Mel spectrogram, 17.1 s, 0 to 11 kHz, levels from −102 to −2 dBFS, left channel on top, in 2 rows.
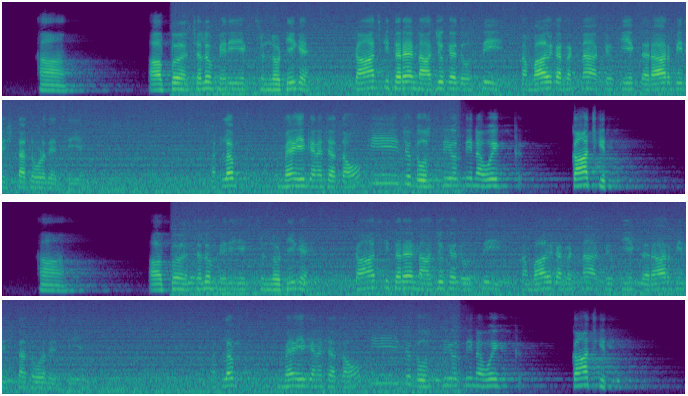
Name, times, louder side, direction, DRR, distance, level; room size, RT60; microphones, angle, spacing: voice 1, 0.4-0.8 1.8-3.9 4.4-9.6 11.1-11.5 12.0-14.8 15.7-16.1, left 4 dB, 75° left, 13 dB, 0.9 m, -33 dB
sound 1, 2.1-14.3, left 1 dB, 20° left, 2.1 m, -44 dB
28.5 x 14.5 x 9.5 m, 1.4 s
head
